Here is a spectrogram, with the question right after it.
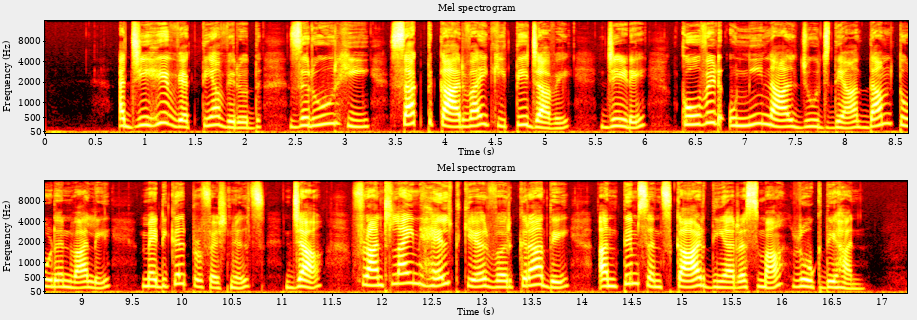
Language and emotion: Punjabi, neutral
